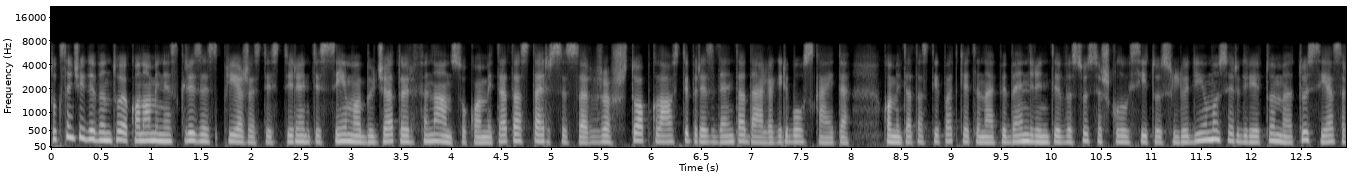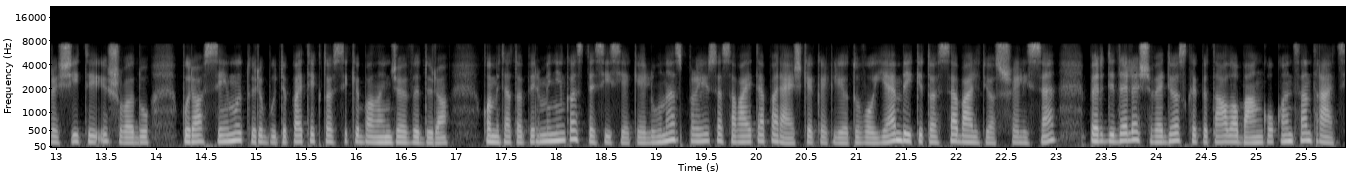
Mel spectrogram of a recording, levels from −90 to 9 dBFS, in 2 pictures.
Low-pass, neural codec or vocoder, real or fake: 7.2 kHz; codec, 16 kHz, about 1 kbps, DyCAST, with the encoder's durations; fake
